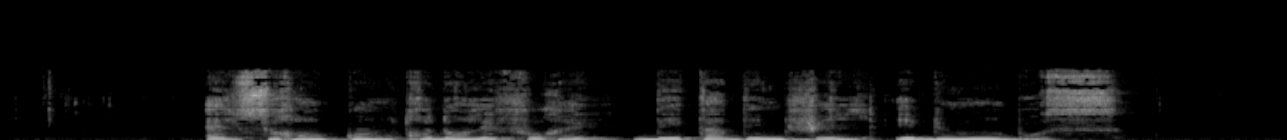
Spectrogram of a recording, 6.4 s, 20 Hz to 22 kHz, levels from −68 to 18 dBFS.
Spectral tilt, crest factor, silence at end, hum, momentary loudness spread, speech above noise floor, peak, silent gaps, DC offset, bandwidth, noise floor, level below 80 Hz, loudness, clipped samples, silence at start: -6 dB/octave; 12 dB; 0.85 s; none; 11 LU; 50 dB; -2 dBFS; none; under 0.1%; 11.5 kHz; -64 dBFS; -52 dBFS; -15 LUFS; under 0.1%; 1.05 s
